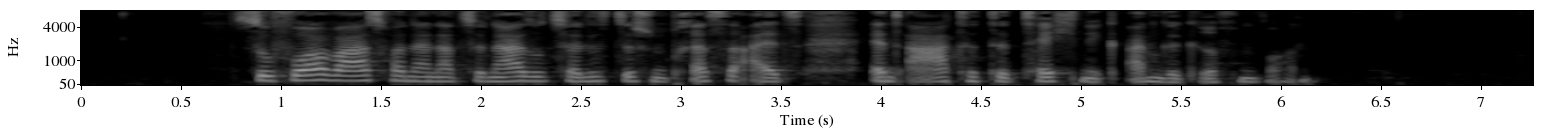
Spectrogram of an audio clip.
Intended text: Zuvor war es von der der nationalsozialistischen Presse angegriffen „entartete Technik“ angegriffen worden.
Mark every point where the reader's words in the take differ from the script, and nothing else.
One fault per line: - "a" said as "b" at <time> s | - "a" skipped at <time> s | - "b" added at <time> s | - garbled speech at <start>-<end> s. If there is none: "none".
- "der" skipped at 1.8 s
- "angegriffen" said as "als" at 3.4 s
